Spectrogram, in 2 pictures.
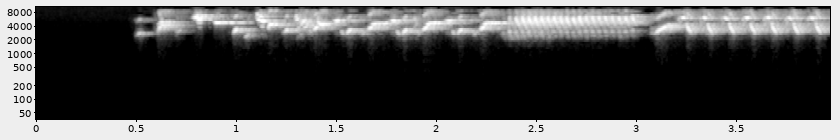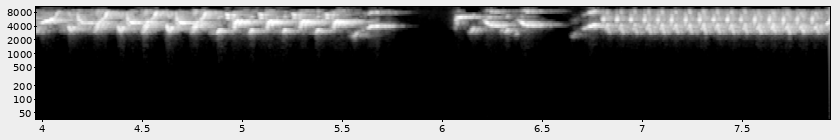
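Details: Continuous European goldfinch song, a bright, rapid jumble of high twittering notes, buzzy trills and liquid chatter, briefly broken near the end before a final buzzy rattling phrase.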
